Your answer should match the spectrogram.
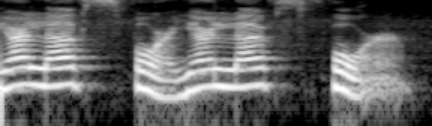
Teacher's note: Esse S, que é o is, que está contraído aí com love, ele é muito sutil, mas ele tem que aparecer, mesmo que de levinho, tá bem?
